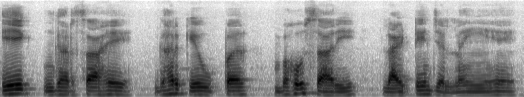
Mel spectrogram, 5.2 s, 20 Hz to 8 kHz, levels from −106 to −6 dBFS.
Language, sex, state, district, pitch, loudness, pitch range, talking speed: Hindi, male, Uttar Pradesh, Lalitpur, 110 Hz, -18 LUFS, 100-115 Hz, 150 wpm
